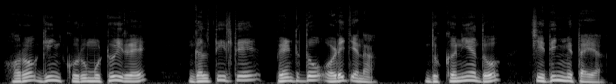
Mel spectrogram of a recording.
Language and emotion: Santali, fearful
